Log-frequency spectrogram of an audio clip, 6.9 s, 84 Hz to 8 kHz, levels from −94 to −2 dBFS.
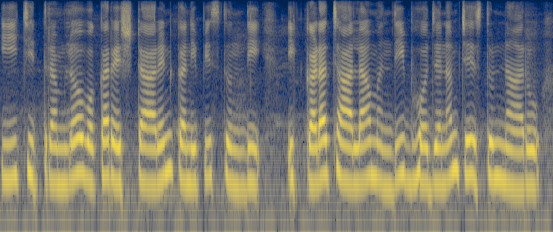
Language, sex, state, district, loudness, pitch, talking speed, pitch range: Telugu, female, Telangana, Hyderabad, -16 LUFS, 235 Hz, 85 wpm, 220-250 Hz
